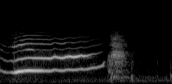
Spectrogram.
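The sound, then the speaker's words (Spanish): A single drawn-out kitten meow, fairly loud, rising slightly at the end before breaking into a short, rough, breathy burst, with no talking around it. “Solo, tu gatito tiene frío.”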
